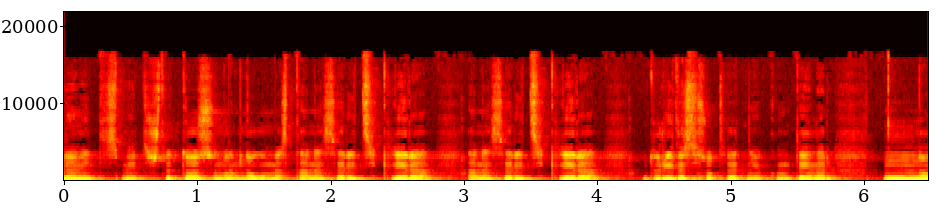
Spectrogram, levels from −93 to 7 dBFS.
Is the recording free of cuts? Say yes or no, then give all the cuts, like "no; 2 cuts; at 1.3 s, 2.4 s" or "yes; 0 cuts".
no; 3 cuts; at 1.2 s, 3.0 s, 4.7 s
